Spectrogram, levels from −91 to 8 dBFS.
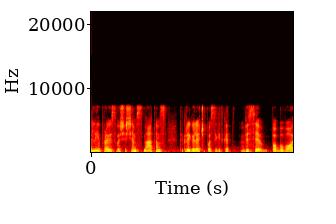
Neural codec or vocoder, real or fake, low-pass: none; real; 7.2 kHz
